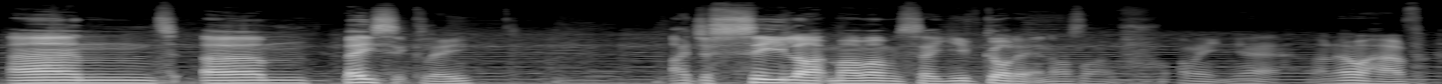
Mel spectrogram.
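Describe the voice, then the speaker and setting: A man with a booming voice, co-hosting a casual band podcast and telling a story in a rambling way with many fillers and restarts. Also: fairly even intonation, moderate pace, soft background music. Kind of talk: casual chat.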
